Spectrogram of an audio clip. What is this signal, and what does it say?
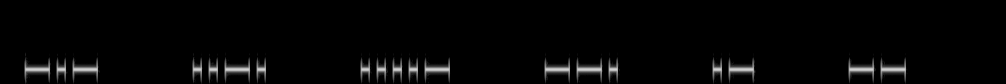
Morse code, heard as a keyed tone, about 15 wpm, spaced as for 7 wpm, 700 Hz. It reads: KF4GAM
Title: USA Call Signs - 6 Characters - 4x Character Spacing - 15wpm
